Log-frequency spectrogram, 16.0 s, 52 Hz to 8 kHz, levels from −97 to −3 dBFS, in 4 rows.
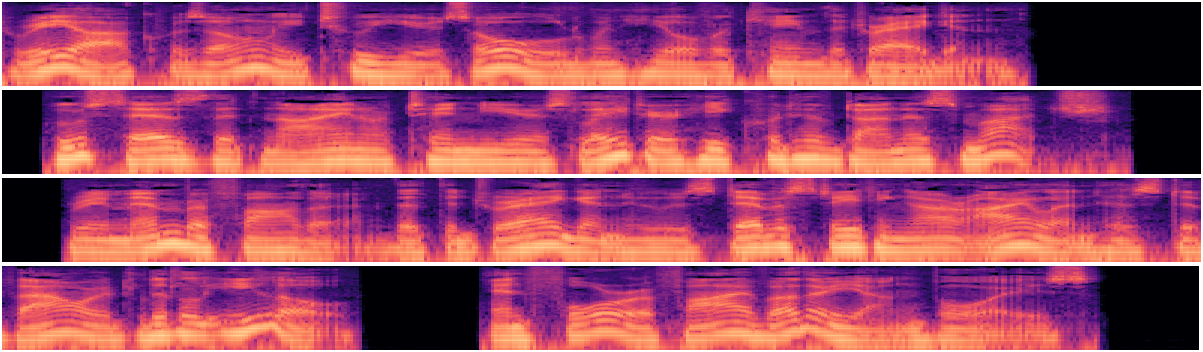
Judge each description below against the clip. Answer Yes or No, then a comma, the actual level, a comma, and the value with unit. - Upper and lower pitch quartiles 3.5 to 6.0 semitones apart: Yes, average, 4.0 semitones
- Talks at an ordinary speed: Yes, average, 175 wpm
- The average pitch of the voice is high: No, low, 105 Hz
